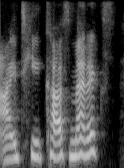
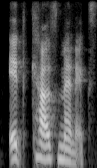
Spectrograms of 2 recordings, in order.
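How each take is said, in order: First: "I T Cosmetics" with I and T as two letters; spelled-out I T. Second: "It Cosmetics" with It said as one word. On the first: Host admits her mistaken brand name, "I T" spelled as letters. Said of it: "I kept calling it". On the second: Host gives the brand's real name, "It" as one word. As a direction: say "It" as a single syllable in "It Cosmetics". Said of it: "It's It Cosmetics". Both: Shown as a demonstration.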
